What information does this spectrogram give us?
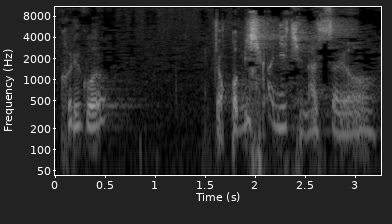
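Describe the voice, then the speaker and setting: High-voiced gravelly pastor in a reverberant church. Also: male voice, takes it slowly. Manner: lively storytelling, swings from hushed to loud. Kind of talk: storytelling sermon. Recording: long hall reverb, faint music behind.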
